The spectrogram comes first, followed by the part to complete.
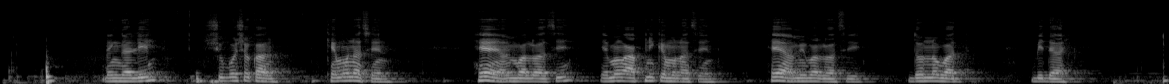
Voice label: Bengali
